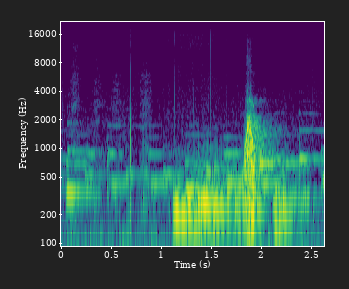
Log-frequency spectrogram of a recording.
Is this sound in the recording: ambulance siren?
no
